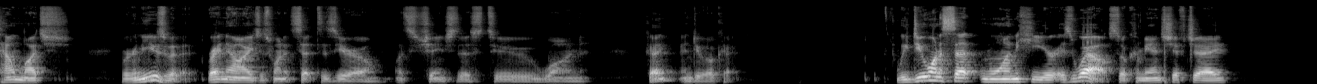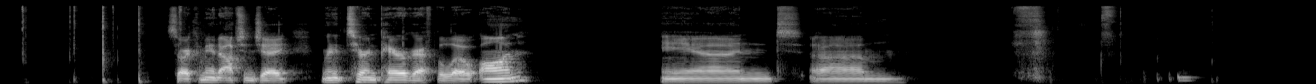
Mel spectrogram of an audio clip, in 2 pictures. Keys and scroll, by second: 11.6 shift+super+j, 13.0 shift+super+j, 14.6 alt+super+j.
